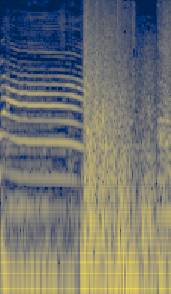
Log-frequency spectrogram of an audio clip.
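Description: A long, high-pitched wail that sinks slightly in pitch, cut off about a second in by a loud burst of rough noise.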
